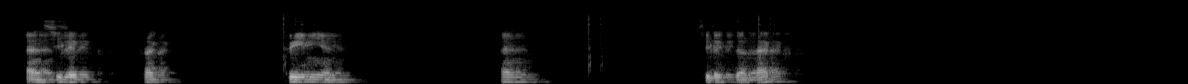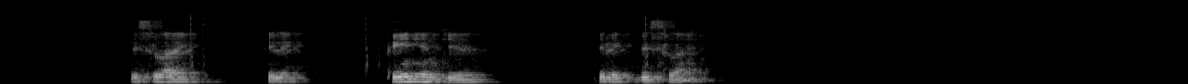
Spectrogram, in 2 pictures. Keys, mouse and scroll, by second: 4.5-8.4 scroll up 1, 8.4 scroll up 1, 9.0 scroll down 1, 9.7-10.1 scroll up 1, 10.1 scroll down 1, 22.2-23.5 scroll up 1.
